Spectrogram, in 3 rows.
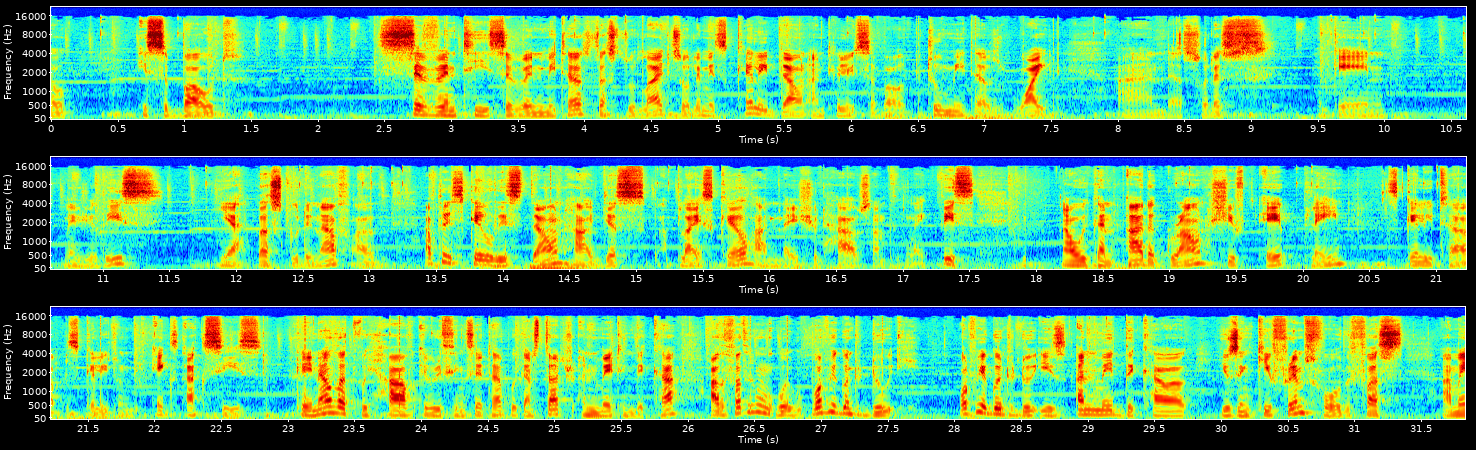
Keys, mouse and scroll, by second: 22.9 x, 23.7 click, 24.1 click, 24.3 `, 25.0 click, 29.0 `, 30.7 `.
